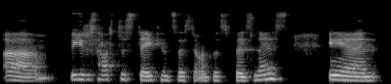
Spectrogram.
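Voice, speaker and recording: A woman's voice: mid-range voice, normal speed. A young woman sounds congested and stuffy from allergies as she speaks over a video call. She rambles eagerly, keeps turning to her listeners with "you guys," and pushes through with upbeat motivational energy. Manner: excited, rambling, addresses "you guys" often. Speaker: direct sales team leader.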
